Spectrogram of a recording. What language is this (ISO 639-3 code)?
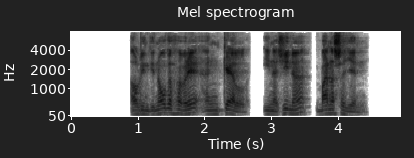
cat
